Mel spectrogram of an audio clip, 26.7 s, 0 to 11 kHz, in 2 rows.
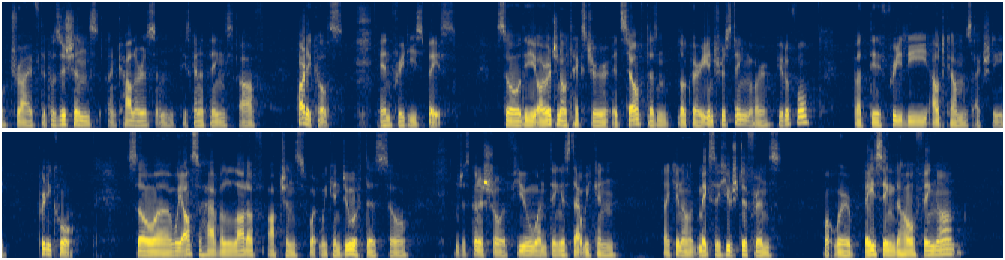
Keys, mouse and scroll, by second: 4.6 middle click, 5.7-6.9 drag, 7.1-8.6 middle drag, 11.4-12.4 drag, 11.8 right click, 13.8 middle click, 14.7 click, 15.7 click, 18.2 middle click, 18.9 click, 20.9-22.0 drag, 21.8-22.7 typing, 22.7-26.7 drag.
